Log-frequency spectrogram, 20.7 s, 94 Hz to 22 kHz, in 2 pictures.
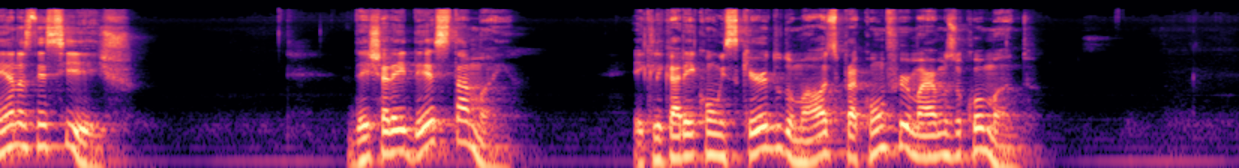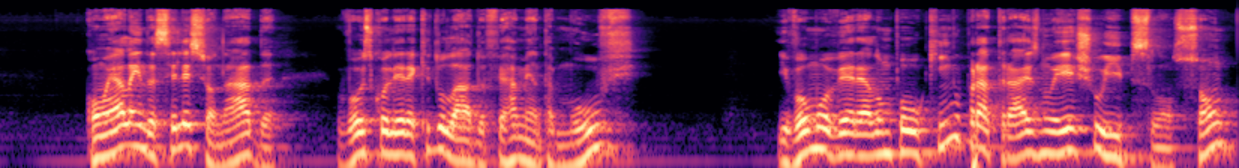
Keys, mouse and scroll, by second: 9.0-12.1 middle drag, 12.1-12.6 scroll up 1, 12.6-15.6 shift+middle drag, 16.3-19.3 drag, 20.1 click.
